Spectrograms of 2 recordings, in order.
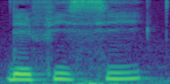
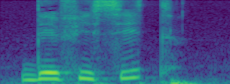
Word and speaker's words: déficit: Chúng ta không đọc là fiat, magnificat, granit, déficit, transit, mais on doit prononcer le it et at, it.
